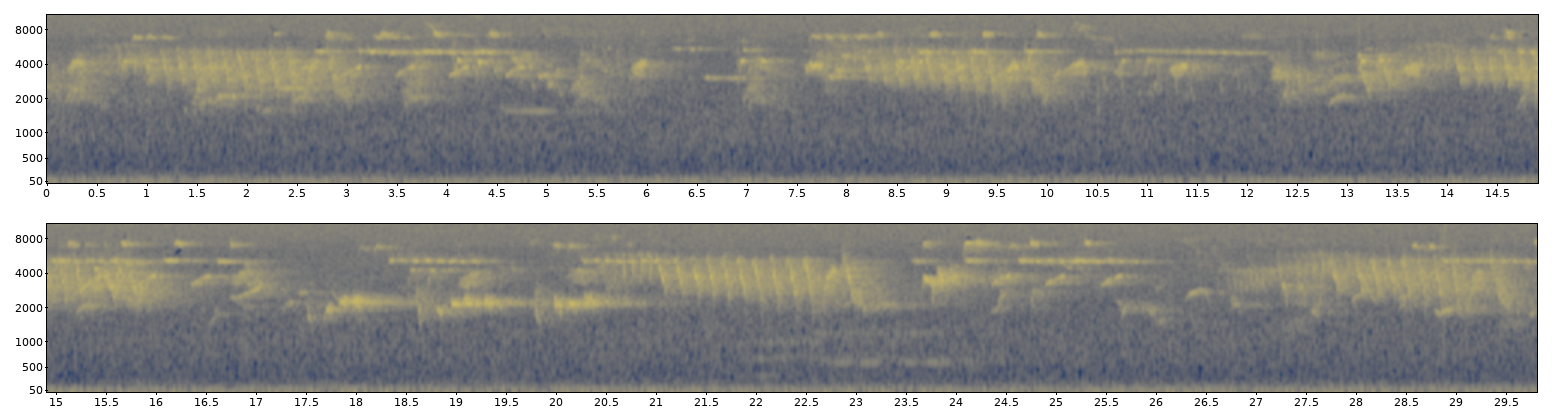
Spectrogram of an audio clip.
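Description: Birds singing: trilled song phrases come back about every six seconds, with short chirps between them, over a steady low rumble.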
